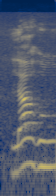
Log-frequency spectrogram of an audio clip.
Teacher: قال، قاف کو موٹا کر کے پڑھیں گے، قال لہو، لام کے اوپر زبر ہے، ہا کے اوپر الٹا پیش ہے، تو ہم ہا کو ایک الف کے برابر کھینچ کے پڑھیں گے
